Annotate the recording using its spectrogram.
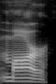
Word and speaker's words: Maher: Yeah, they're at this stage, and I got to assume that you pronounce Brett Maher Maher, just like the comedian Bill Maher, yeah.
